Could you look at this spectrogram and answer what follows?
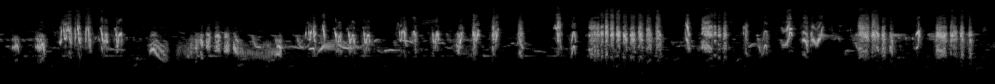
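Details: Woodchat shrike delivering a continuous, rich jumble of harsh chatters, buzzes and squeaky whistles for about ten seconds, phrases following one another almost without break; no other sounds present.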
